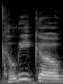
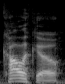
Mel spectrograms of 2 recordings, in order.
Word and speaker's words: Coleco: Emphasis on the word Coleco because on a previous episode when I was talking about a Rambo action figure line, I said Calico, and everyone in the comments let me know I said it wrong.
